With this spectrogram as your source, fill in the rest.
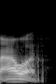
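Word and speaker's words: hour: যখন আমরা আমরা এন আওয়ার করতে পারি কি অ্যান আওয়ার কারণ কি তখন এইচ এর উচ্চারণ আসছে না কিন্তু এখানে তো এইচ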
